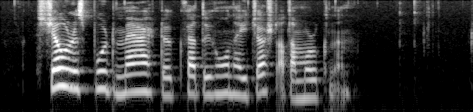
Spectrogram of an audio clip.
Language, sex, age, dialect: Faroese, female, 15-35, Norðuroyggjar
